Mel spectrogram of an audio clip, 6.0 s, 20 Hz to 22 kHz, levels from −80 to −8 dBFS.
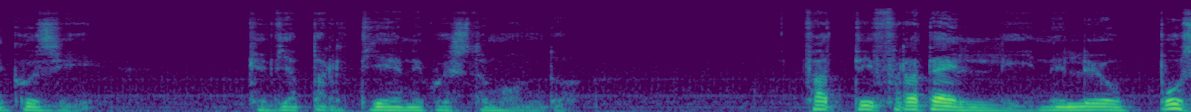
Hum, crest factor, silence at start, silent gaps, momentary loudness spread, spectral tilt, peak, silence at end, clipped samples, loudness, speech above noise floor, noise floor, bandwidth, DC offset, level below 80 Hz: none; 20 dB; 0 s; none; 17 LU; -6.5 dB/octave; -12 dBFS; 0 s; under 0.1%; -32 LUFS; 28 dB; -59 dBFS; 16 kHz; under 0.1%; -54 dBFS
